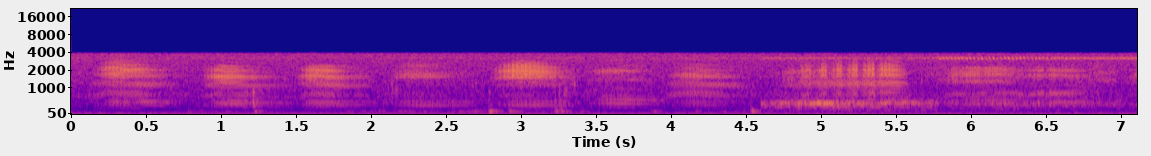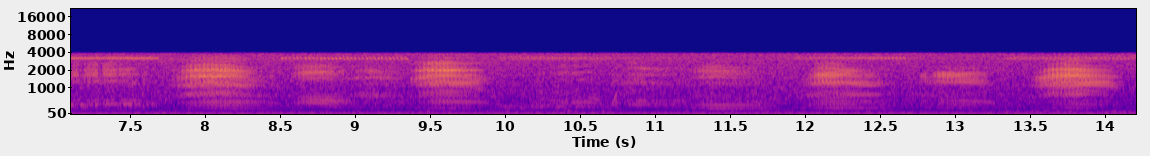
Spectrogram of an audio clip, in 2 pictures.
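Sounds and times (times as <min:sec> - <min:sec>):
American bullfrog croaking deep harmonic notes: 0:00.0 - 0:14.1.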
